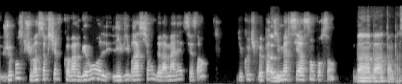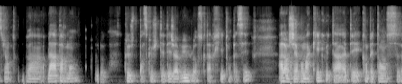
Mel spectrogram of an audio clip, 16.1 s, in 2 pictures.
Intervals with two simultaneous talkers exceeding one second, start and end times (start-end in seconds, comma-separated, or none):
none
